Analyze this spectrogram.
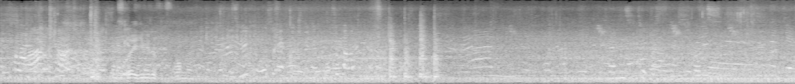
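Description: A parrot's beak taps and scrapes on a metal tin.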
